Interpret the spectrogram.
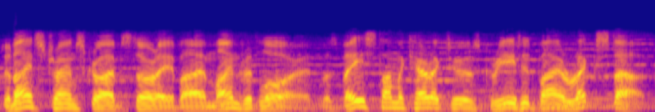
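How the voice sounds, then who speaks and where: Lively male vintage radio announcer. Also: mid-range voice, moderate pace. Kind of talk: 1940s-50s radio announcing, scripted. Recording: muffled vintage radio with music. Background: music.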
